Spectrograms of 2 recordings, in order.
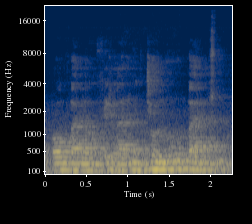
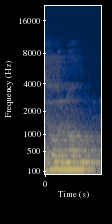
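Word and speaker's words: ذنوب: Dal dengan Zai ini ada yang membacanya itu cenderung kepada Jim atau kepada zaf junuban jadi bukannya zunub dosa tapi junub kami ya Allah e ditongong diampuni jadi kan Lain ya antara zunub dengan junub ya ini kadang-kadang eh beda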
